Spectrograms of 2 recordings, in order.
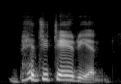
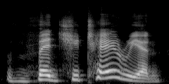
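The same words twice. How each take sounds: First: The first sound is made with both lips. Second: The first sound uses upper teeth on lower lip. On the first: The speaker calls it wrong. "Don't make it bilabial" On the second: The speaker calls it right. "Your lower lip will have to touch your upper teeth"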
